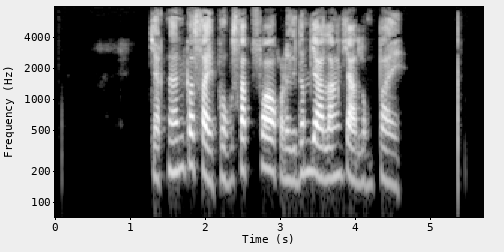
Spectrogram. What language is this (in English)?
Thai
